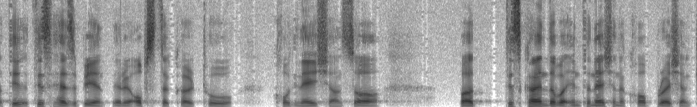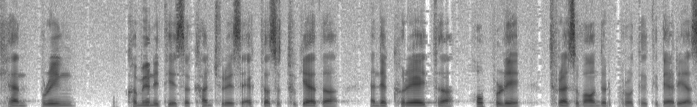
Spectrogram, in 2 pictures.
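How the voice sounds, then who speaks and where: Low-voiced man, halting panel remarks. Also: darkish tone, no echo. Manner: halting, many fillers and self-corrections. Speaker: UN environmental program officer.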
